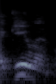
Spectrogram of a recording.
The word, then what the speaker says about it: Ghislaine: That's how you say her name? – Yeah, Ghislaine. Well, on the docs, that's how they said it.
